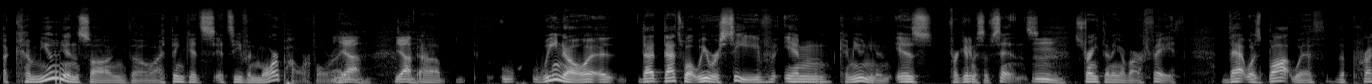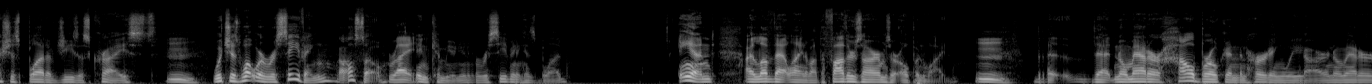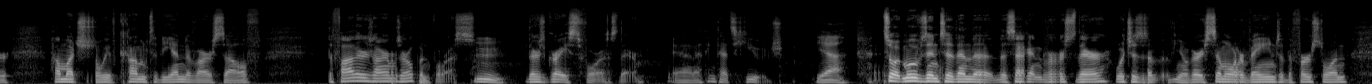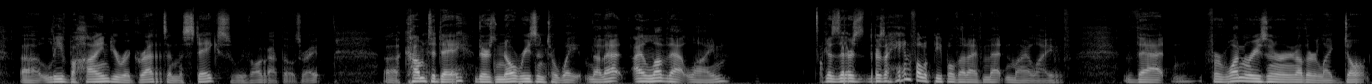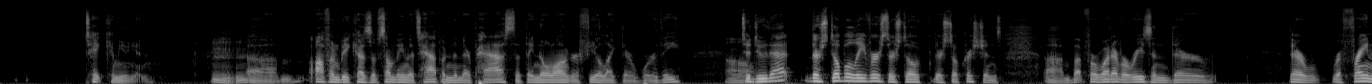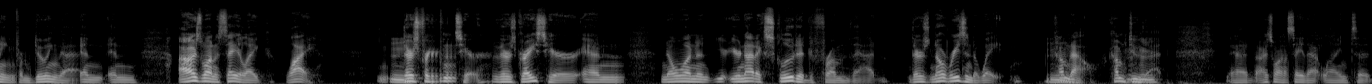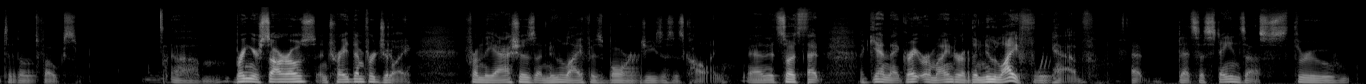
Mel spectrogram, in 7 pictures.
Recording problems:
choppy; occasionally; 4% of the speech affected

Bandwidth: 15 kHz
